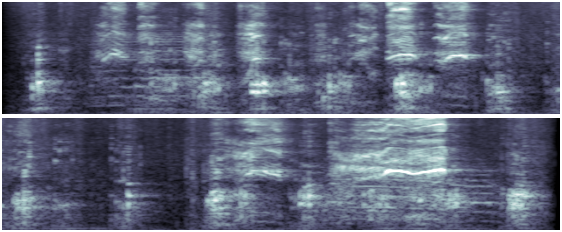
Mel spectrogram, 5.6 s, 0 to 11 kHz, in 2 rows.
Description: Pig-noise-sound-effect.mp3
